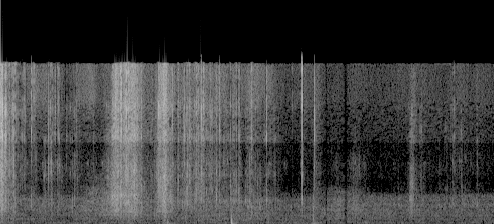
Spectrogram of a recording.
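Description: Faint rustling and a few soft clicks and a small thump from a handheld phone being held and moved, over quiet room tone.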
